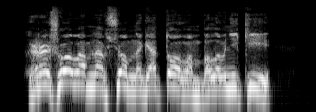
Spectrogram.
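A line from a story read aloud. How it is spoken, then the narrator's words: Roared with gleeful grin. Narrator (Russian): проревел у самой эстрады тот же семинарист, с удовольствием скаля зубы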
